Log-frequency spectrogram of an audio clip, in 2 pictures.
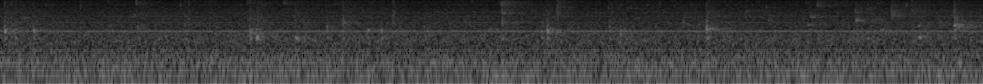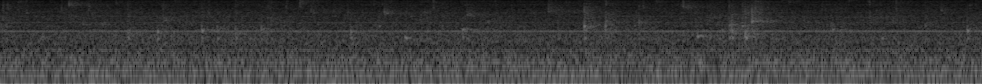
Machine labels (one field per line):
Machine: pump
